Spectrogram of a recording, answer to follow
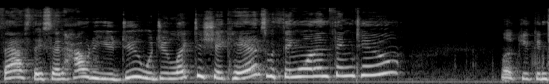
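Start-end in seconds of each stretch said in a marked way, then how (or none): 0.3-4.0 storybook read-aloud voice; reading to children. Acted. Reads picture book aloud.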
